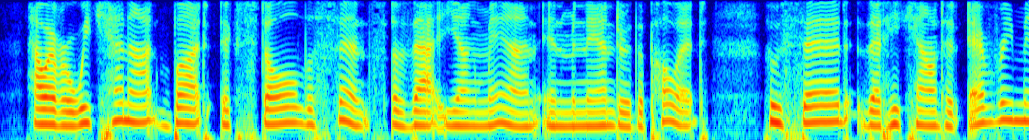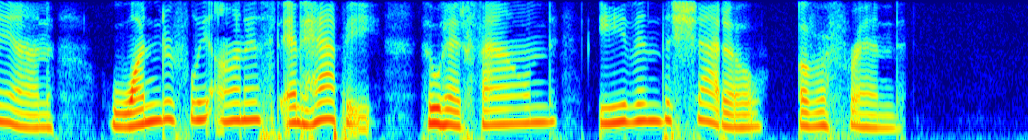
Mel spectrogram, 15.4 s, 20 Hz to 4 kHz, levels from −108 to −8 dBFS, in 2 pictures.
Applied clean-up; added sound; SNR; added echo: none; none; none; none.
